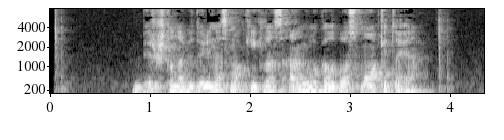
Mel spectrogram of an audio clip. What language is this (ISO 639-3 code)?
lit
